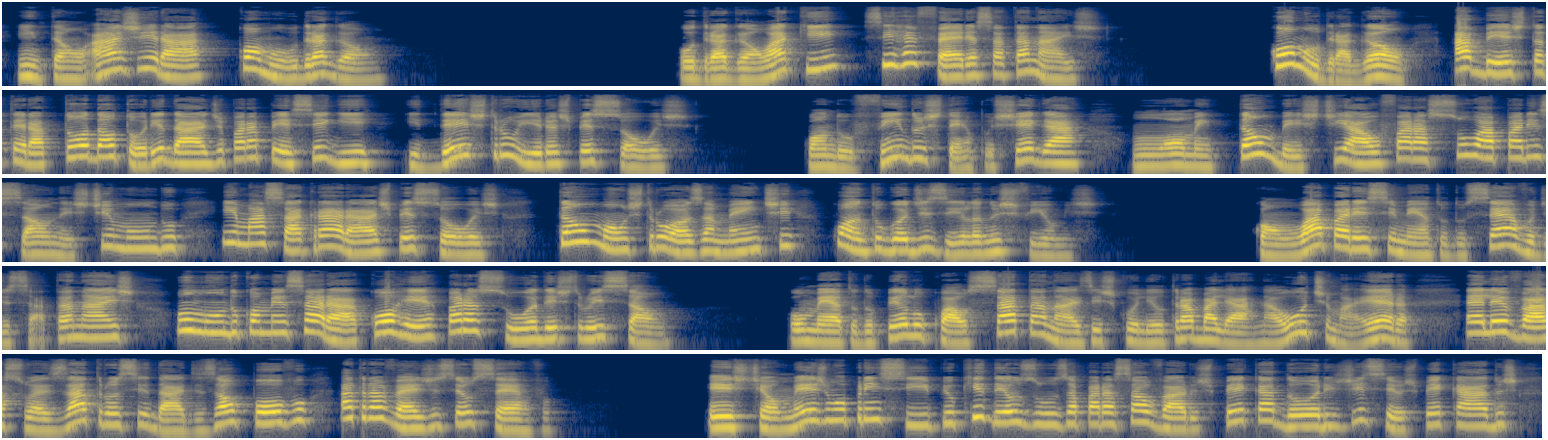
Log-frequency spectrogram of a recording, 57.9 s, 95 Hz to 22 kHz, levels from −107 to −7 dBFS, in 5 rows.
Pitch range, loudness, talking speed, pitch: 175-275 Hz, -18 LUFS, 105 wpm, 215 Hz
